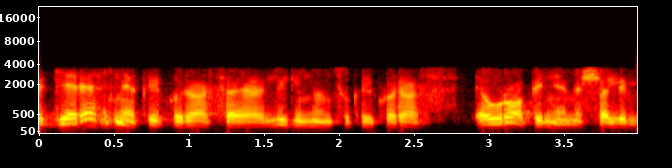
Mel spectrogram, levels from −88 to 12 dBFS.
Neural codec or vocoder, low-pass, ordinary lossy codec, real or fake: none; 3.6 kHz; AAC, 32 kbps; real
